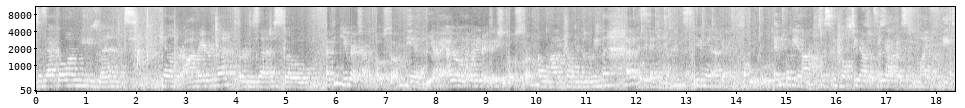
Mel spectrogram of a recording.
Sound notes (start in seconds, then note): 10.3 students chatter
